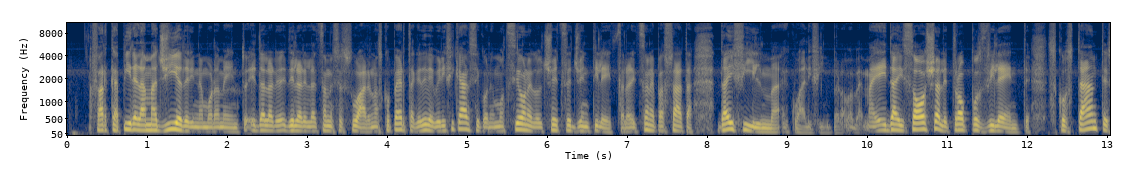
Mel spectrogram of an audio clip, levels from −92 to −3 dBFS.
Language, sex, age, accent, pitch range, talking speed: Italian, male, 40-59, native, 125-170 Hz, 155 wpm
